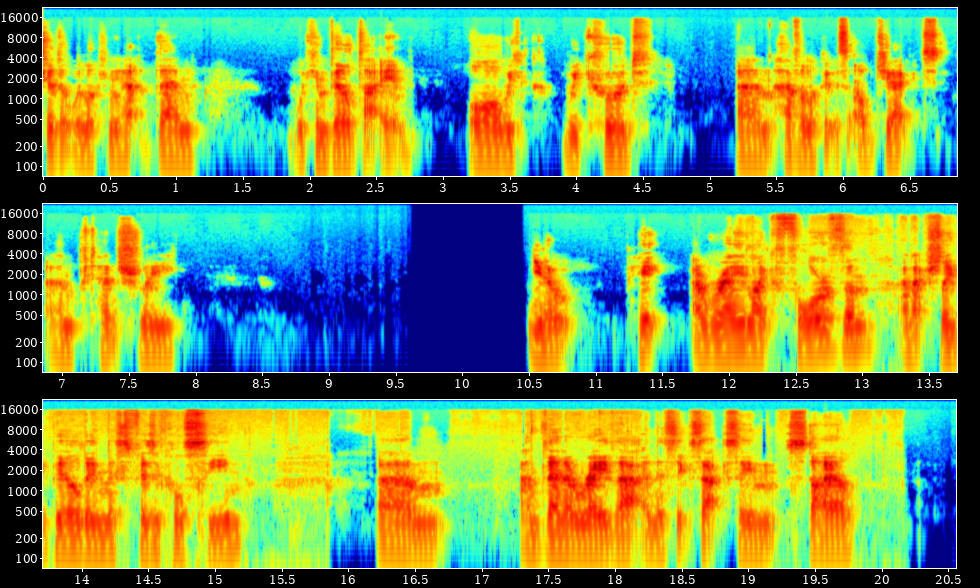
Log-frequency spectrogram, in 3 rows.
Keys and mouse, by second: 0.1 middle click, 0.8 right click, 2.6 Tab, 3.2 Tab, 3.5 right click, 4.5 Tab, 4.8 right click, 5.2 middle click, 5.8 Tab, 6.3 shift+click, 6.6 middle click, 7.3 Tab, 9.1 click, 18.2 middle click, 20.1 shift+middle click.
